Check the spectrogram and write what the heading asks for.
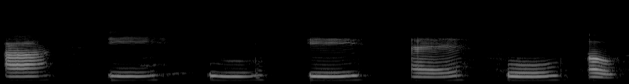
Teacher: जिन स्वरों के उच्चारण में दो मात्राओं या एक मात्रा से अधिक का समय लगता है उन्हें दीर्घ स्वर कहते हैं, जैसे आ, ई, उ, ए, ऐ, ओ, औ।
